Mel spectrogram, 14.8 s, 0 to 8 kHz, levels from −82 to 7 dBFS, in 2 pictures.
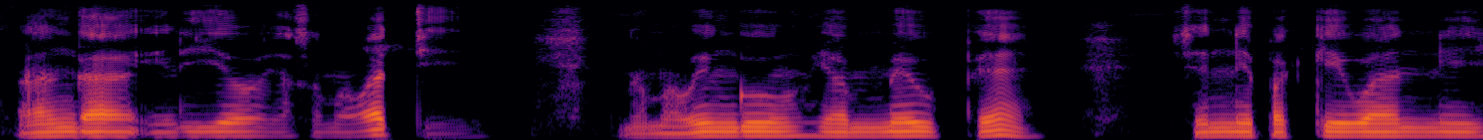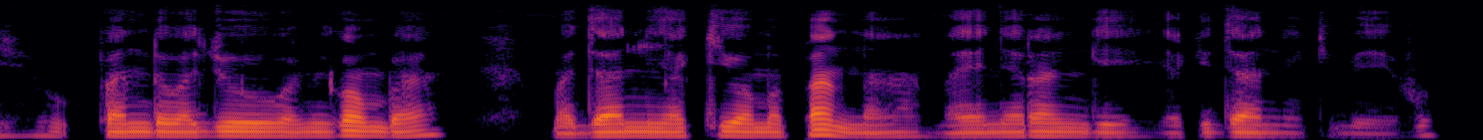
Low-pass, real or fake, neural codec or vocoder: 7.2 kHz; real; none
